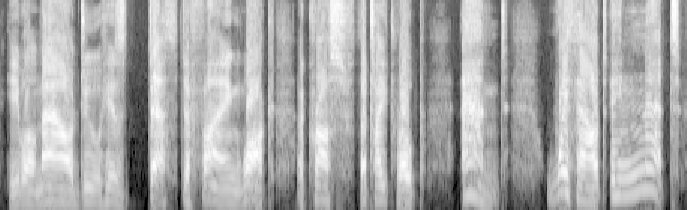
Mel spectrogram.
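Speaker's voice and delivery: high, loud circus ringmaster announcing; pretend ringmaster. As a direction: boom it out to the whole big top. Willis plays circus ringmaster announcing.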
